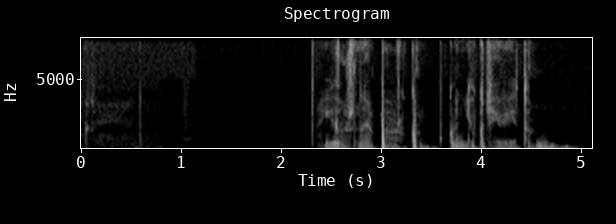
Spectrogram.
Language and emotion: Russian, sad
